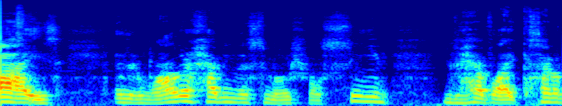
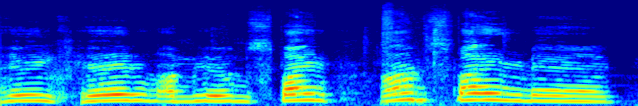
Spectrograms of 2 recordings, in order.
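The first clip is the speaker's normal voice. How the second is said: slow, higher hammed-up Spider-Man greeting; mock hero voice; 5 semitones higher, 5 dB louder, slower than usual. Spider-Man greeting the Make-A-Wish kid, slow mock hero voice. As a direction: play the big hero, drawn out and a bit louder.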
